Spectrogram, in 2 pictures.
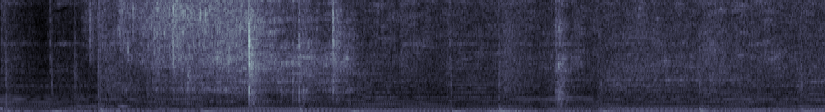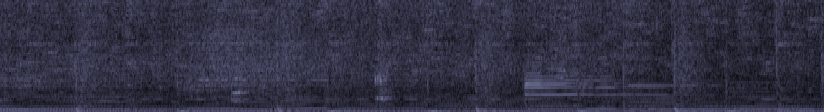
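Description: Chopped onion, green chili, curry leaves and tomato fry in oil, with a steady close sizzle and crackle and repeated scraping of a spoon stirring the pan, and no voice.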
